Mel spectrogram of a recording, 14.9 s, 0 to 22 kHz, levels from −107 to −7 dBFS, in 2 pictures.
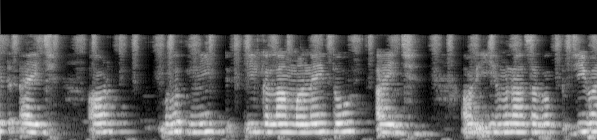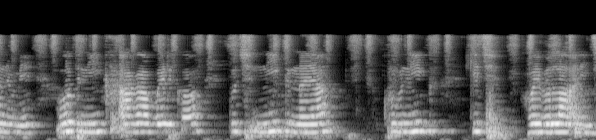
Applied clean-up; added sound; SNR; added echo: classical method WPE with log-MMSE.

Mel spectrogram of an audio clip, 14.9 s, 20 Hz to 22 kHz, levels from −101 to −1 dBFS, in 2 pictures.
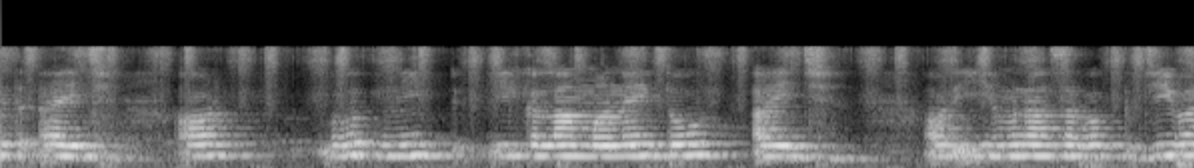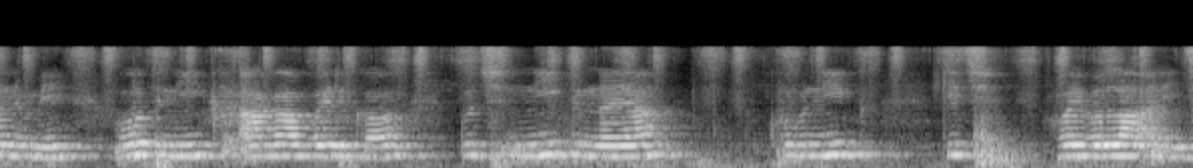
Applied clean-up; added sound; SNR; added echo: none; Rattle (instrument); 19 dB; reverberation time 0.6 s.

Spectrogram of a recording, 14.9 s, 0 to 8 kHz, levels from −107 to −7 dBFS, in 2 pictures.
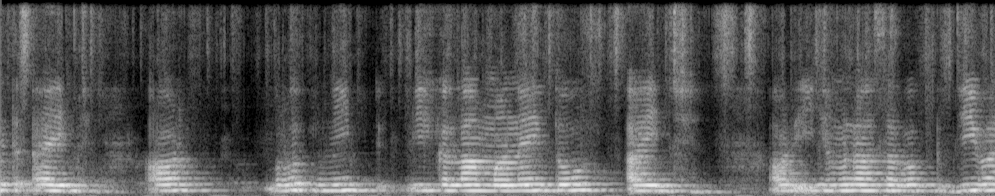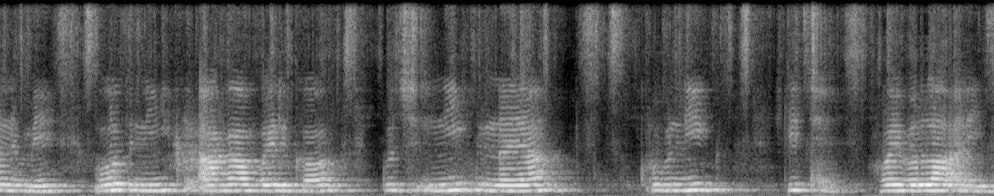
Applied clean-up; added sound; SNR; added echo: neural separator model SepFormer DNS4.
